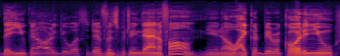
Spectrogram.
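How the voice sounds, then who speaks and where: A man's voice: medium pitch, quick pace, a little mellow, clear, resonant tone, no room sound, studio quality. A man giving casual reaction commentary on a video, slangy and repetitive, often saying "bro" and "you feel me.".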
